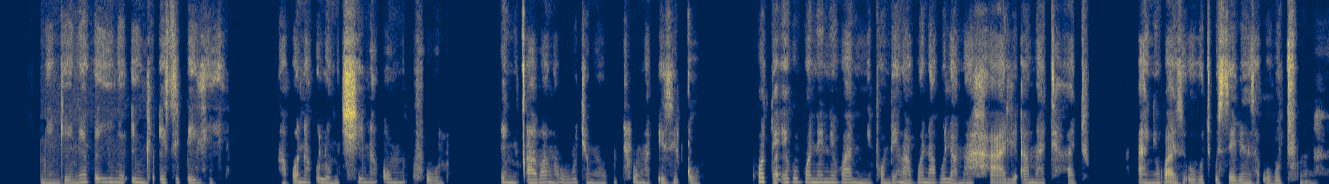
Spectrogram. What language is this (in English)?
North Ndebele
